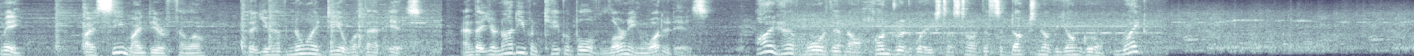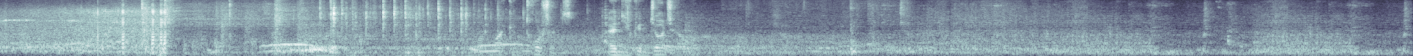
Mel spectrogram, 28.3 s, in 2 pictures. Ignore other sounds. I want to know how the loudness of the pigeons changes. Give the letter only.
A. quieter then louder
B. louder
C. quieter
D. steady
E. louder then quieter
C.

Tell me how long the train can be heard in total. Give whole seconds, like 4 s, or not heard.
28 s.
